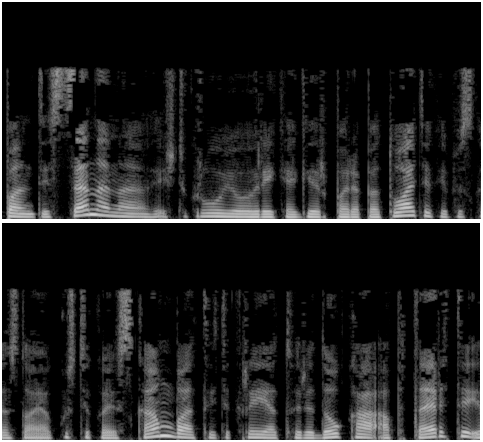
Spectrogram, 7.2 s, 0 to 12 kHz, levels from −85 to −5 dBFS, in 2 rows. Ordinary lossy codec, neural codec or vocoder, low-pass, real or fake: MP3, 32 kbps; none; 10.8 kHz; real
